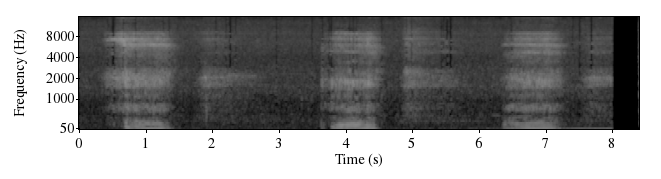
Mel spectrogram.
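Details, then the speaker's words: Acted snore in a scripted skit: three loud, rattling snores a few seconds apart with quiet pauses between them. "okay okay okay chill fine I'll snore"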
